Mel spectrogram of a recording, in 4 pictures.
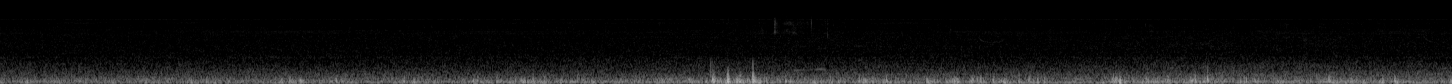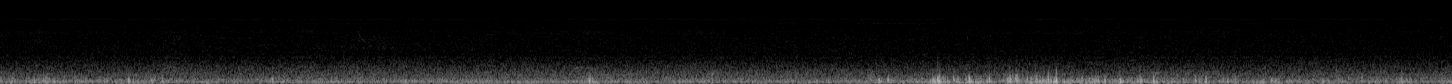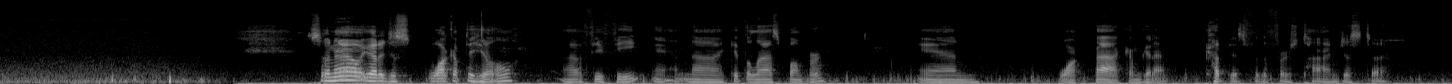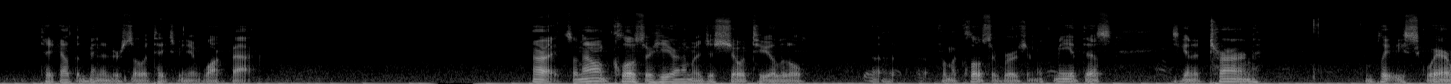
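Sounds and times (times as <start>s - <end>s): wind rumble on microphone: 0.0s - 31.4s, 33.6s - 46.2s.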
